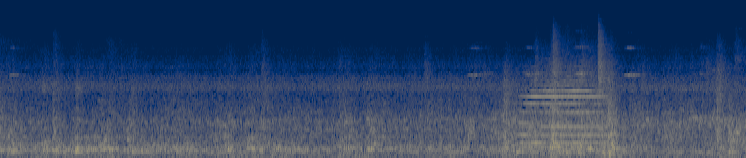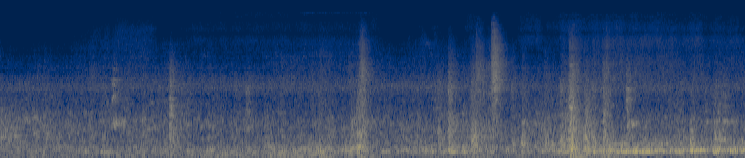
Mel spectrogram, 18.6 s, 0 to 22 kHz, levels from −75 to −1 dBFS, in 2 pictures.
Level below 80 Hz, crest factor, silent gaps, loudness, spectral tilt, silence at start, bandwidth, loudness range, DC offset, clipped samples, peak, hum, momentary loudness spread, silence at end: -48 dBFS; 20 dB; none; -33 LUFS; -5.5 dB/octave; 0 s; 16.5 kHz; 7 LU; under 0.1%; under 0.1%; -12 dBFS; none; 10 LU; 0 s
